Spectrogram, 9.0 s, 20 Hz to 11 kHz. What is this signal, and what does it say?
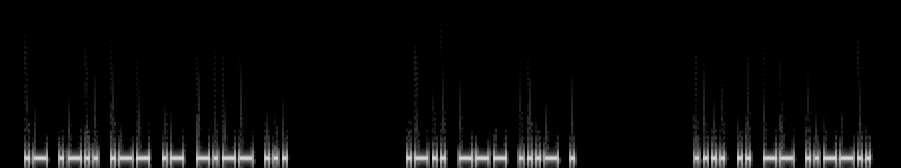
Morse code, heard as a keyed tone, about 28 wpm, 700 Hz. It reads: ALWAYS LOVE HIM?
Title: 4x Word-Spacing - Sentences from Top 400 Words - 28wpm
